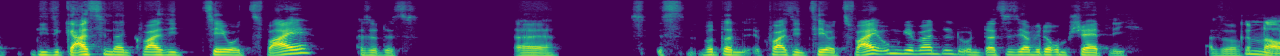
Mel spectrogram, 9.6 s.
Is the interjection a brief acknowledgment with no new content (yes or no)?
no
